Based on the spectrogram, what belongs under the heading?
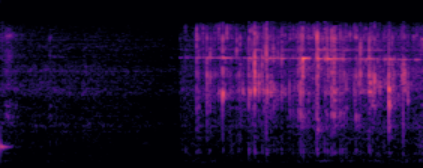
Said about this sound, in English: So this is for the ice in the glass. And this is the crown pouring into the glass.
